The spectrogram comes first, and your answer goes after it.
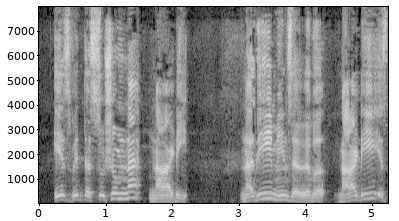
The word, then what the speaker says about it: Nadi: Nadi means a river. Nadi is the subtle energy channel. Nadi, Nadi. Nadi, they often use a re instead of the D in many pronunciations.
